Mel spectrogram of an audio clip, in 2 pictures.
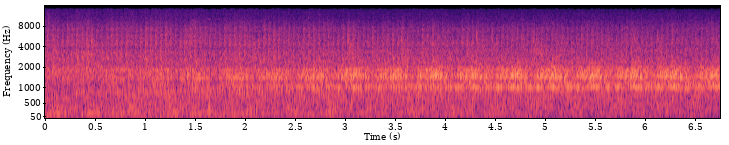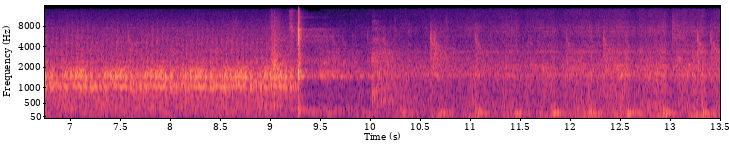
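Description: Hydraulic press pump and motor running under load with a steady whine as the ram flattens a stainless steel bolt. A single sharp crack comes about nine seconds in, after which the sound drops and turns to a rhythmic pulsing.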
